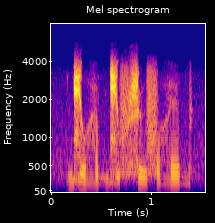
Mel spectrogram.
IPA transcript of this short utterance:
d͡ʑ o ɦ a b d͡ʑ u f ʂ ɨ f ɔ ɦ ɛ b

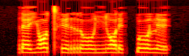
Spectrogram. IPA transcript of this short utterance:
ɾ ɛ˨ j ɔ˦ tʰ ɪ˨ r oː˨ ɲ ɔ˨ ɾ ɪ˨ k͡p o˦˨ l ɪ˨

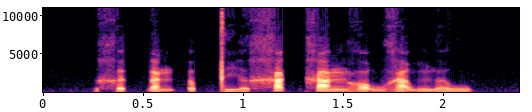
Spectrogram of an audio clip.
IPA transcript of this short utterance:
x ə˨˩ t̚ ɗ a̰˧˨ ŋ ʔ ə˨˩ p̚ t̪ i̤˨˩ ə̯ x a˦˥ k̚ x a˧ ŋ ɣ ɔ̰˧˨ w ɣ a̰˧˨ w ŋ ə̤˨˩ w

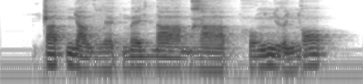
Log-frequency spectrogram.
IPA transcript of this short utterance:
ʈ a˦˥ t̚ ɲ a˨˩ w l ɛ˨˩ k̚ m ɛ˧ j n aː˨˩ m ɣ aː˨˩ p̚ h o˧˥ ŋ ɲ ɨ˨˩˨ ə̯ ɲ ɔ˦˥ k̚

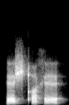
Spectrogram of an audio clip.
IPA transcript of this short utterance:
ɛ ʃ qʼ ə x ɛ

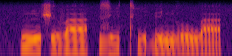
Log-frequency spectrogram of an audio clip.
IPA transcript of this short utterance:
ɲ ĩ˦ ʃ ɪ˨ β a˦ | z i˦ tʰ i˨ ɗ ɪ˨ ɲ oː˨ w a˨

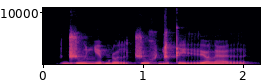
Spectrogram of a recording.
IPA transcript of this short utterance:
d͡ʒ u ʎ e b ɳ o r t͡ʃ u x ɟ o ʈ i rʲ ɒ l æ r

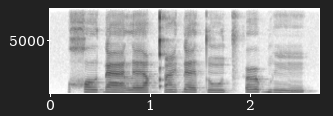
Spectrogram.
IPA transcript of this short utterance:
χ ʊ ɗ æ l ɛ qʼ ĩ ɗ ɛ t ũ t͡sʼ ə˞ b ĩ

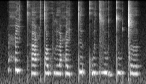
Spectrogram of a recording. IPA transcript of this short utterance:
ħ i˦ d t̪ʰ a˨ ħ tˤ u˨ xʷ l ɘ˨ ħ e˨ tː ɘ˦ ʔ kʷʼ ə˦ d z u˦˨ d t̪ u˦ ǀ ə˦

